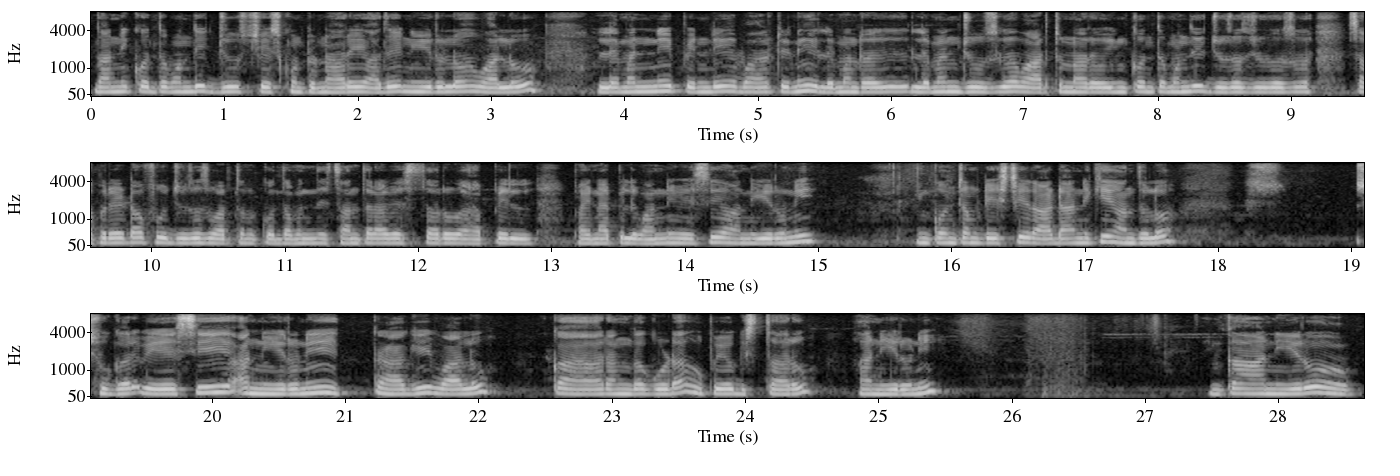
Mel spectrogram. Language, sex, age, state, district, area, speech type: Telugu, male, 18-30, Telangana, Hyderabad, urban, spontaneous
